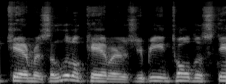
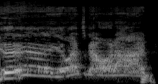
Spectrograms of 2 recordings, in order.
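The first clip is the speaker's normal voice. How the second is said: high-pitched mock cheer back; thin, high imitation of a shouted reply; mimicked group greeting; 4 dB quieter, slower than usual. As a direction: imitate a crowd's excited hello, way up high. Mimics everybody greeting him back.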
